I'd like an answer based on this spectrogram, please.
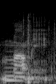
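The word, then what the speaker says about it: Maame: you how to pronounce it correctly this one's pronounced Mommy so it's not Mommy it's not Mame it's a novel by Jessica George every single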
